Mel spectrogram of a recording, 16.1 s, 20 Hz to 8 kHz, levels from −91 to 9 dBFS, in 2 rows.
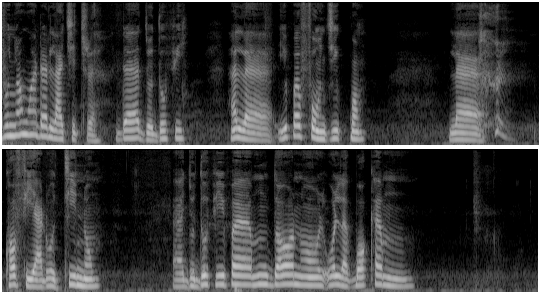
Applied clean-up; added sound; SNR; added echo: none; Cough; 16 dB; none.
